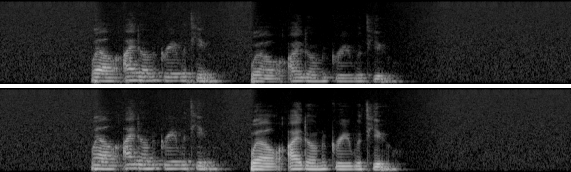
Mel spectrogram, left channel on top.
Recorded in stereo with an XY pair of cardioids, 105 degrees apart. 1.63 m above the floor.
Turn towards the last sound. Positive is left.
turn(degrees=-65)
